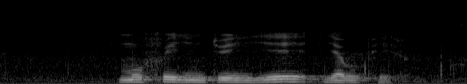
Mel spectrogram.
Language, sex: Northern Sotho, male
